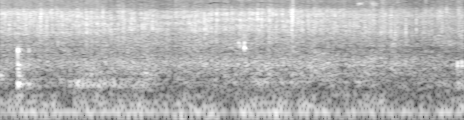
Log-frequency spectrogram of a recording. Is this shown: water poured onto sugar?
yes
